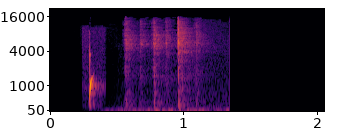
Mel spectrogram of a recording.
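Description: Intro sound effect: a single short pop a third of a second in, followed by about a second of soft hiss with a few faint clicks, then silence.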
